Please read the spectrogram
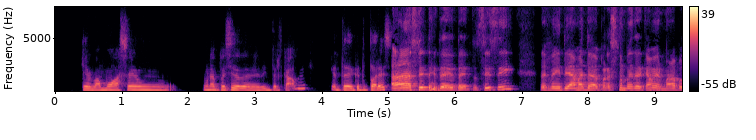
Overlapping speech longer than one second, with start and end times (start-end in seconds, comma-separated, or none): none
